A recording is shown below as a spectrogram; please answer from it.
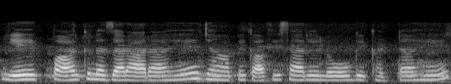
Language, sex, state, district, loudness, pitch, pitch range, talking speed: Hindi, female, Chandigarh, Chandigarh, -16 LUFS, 205 Hz, 195-220 Hz, 170 wpm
